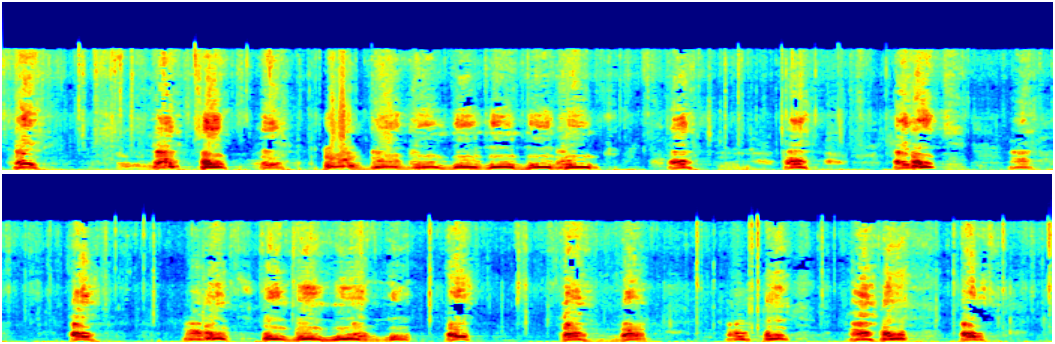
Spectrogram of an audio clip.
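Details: Quick, choppy barks from a guard dog come in clustered volleys and isolated single woofs throughout, a busy, insistent pattern with brief silences.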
